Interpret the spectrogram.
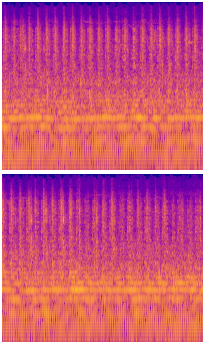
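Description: Small motor of a homemade model tractor running steadily, with a fast, even clicking of about five or six clicks a second.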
